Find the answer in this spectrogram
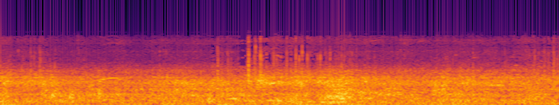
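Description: Steady rumble of a moving passenger train. A short run of sharp clicks comes a little over three seconds in.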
